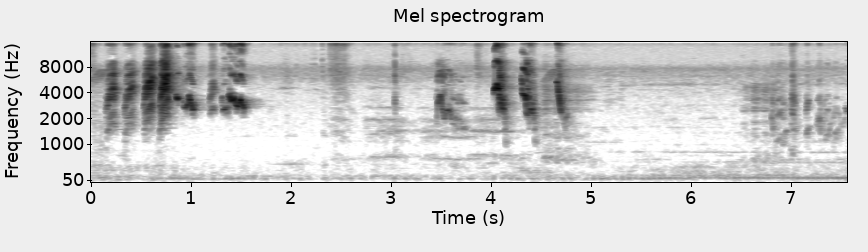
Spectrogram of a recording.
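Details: Yellow budgerigar, a pet bird said to have been mute before and now starting to chatter, giving bursts of scratchy, buzzy chirps and warbled notes in two clusters separated by a pause, with a low hum in the background.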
